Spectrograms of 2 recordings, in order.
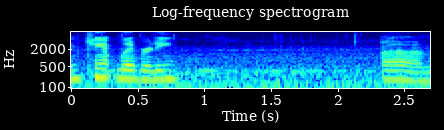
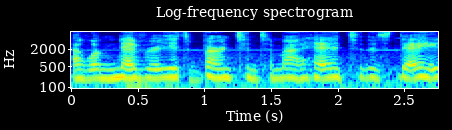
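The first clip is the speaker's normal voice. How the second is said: ordinary talk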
